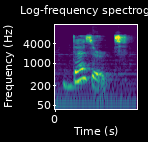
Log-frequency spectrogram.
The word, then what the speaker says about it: desert: matter of syllable stress desert with only one s and with the stress of the first syllable is a noun and refers to a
